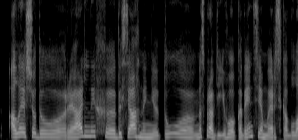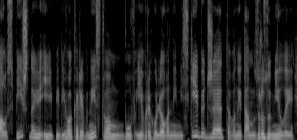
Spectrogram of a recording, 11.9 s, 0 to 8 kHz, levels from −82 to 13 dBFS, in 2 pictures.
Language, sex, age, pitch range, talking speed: Ukrainian, female, 20-39, 160-190 Hz, 115 wpm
